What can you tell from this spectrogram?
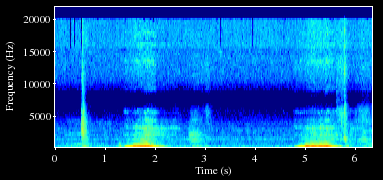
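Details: Loud, low, rumbling snores on each inhalation, about one every 3.5 seconds, from a sleeping male French bulldog; snoring.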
